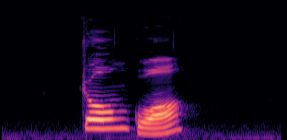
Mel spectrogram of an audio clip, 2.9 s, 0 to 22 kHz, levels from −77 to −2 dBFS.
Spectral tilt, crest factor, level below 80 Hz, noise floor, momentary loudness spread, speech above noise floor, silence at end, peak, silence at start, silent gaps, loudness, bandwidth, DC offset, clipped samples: -6.5 dB/octave; 16 dB; -60 dBFS; -59 dBFS; 11 LU; 42 dB; 1.05 s; -4 dBFS; 0.85 s; none; -18 LUFS; 10.5 kHz; under 0.1%; under 0.1%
